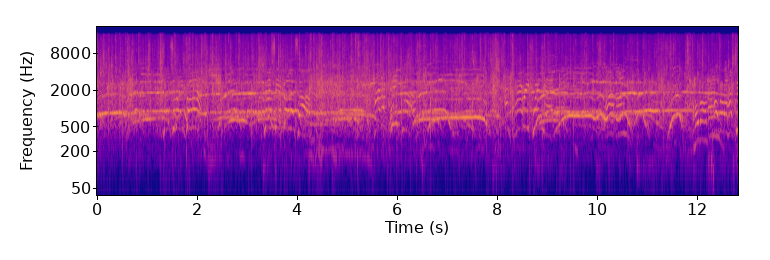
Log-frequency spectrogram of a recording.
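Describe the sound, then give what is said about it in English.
Loud, sustained applause from an audience, dense clapping mixed with cheers and whoops rising above it, continuing steadily for the whole stretch without a break. “So I just wanted to give everyone a huge round of applause for coming.”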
